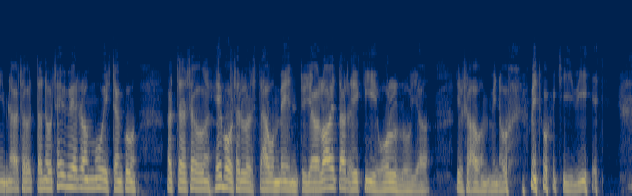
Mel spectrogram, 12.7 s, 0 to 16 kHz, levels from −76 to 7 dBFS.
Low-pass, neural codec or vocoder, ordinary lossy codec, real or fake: 14.4 kHz; none; none; real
